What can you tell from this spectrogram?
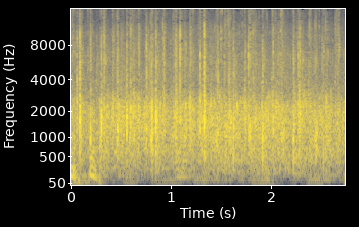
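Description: A crowd applauds steadily, a dense wash of many hands clapping at once, fairly loud and sustained without pause for the whole stretch.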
